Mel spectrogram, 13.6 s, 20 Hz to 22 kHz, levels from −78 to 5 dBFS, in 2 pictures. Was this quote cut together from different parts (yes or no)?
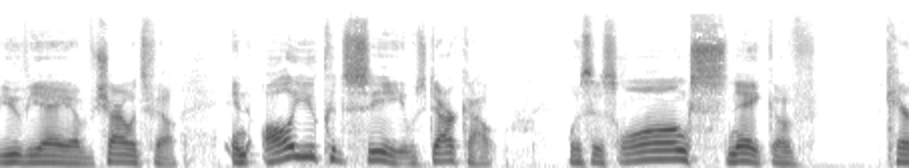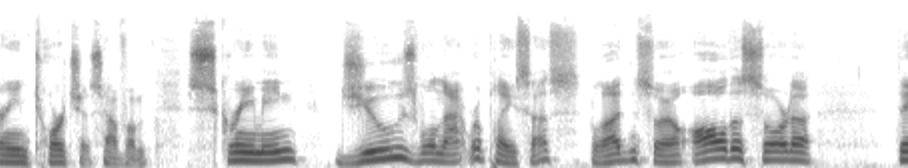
yes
